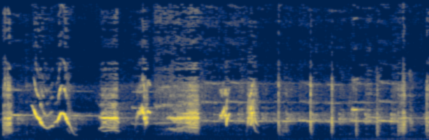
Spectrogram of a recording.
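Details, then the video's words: Young Javan myna learning its calls, ngriwik style: swooping whistled notes sliding up and down, a buzzy rasp, then a train of dry clicks over a thin steady tone. "Anakan Jalak Kebo Ngriwik Panjang"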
